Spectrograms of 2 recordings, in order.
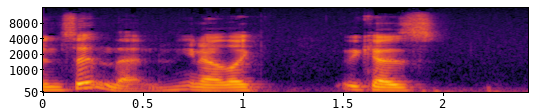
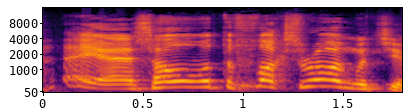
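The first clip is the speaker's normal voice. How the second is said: mock gangster yell; 8 semitones higher than usual. Gangster pacing scene retold.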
